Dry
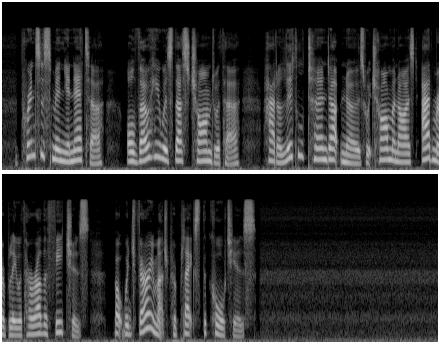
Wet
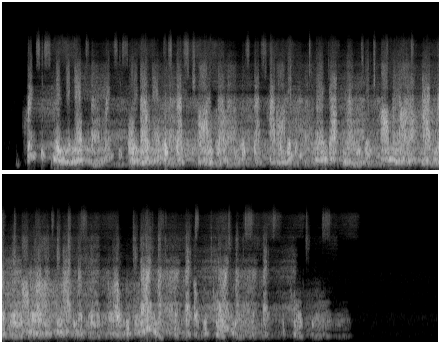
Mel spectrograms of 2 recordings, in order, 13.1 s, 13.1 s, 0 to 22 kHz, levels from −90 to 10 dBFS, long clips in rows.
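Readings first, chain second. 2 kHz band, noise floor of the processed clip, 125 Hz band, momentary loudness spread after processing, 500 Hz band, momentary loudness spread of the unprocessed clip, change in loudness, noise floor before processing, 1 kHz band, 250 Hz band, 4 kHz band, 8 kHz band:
-1.0 dB, -82 dBFS, 0.0 dB, 12 LU, +0.5 dB, 10 LU, -0.5 dB, -56 dBFS, +1.0 dB, -1.5 dB, -5.0 dB, -14.0 dB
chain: local Wiener filter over 15 samples; de-esser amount 80%; spectral noise reduction 21 dB; bass shelf 180 Hz -11.5 dB; noise-vocoded speech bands 16; on a send: delay 1163 ms -5.5 dB; on the sum: gated-style reverb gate 460 ms rising, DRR 9.5 dB; loudspeaker Doppler distortion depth 0.14 ms; trim +2 dB

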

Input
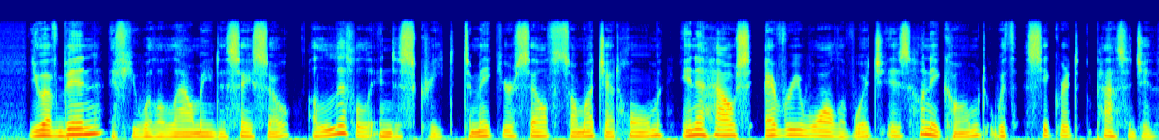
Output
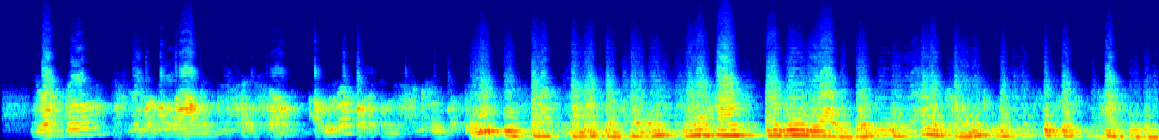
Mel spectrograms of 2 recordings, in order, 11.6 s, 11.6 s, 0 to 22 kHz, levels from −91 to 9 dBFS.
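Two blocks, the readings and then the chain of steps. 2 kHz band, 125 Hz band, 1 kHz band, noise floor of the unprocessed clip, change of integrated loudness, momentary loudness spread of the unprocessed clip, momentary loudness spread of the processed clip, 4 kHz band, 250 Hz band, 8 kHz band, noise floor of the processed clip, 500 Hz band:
-5.0 dB, +5.0 dB, +6.0 dB, -47 dBFS, +4.0 dB, 9 LU, 20 LU, under -15 dB, +3.5 dB, under -30 dB, -43 dBFS, +0.5 dB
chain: elliptic low-pass 1.2 kHz, stop band 70 dB; hum notches 60/120/180/240 Hz; gate with hold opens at -43 dBFS; high-pass 61 Hz 6 dB/octave; high-pass sweep 900 Hz -> 92 Hz, 4.09–5.39 s; overload inside the chain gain 20 dB; doubling 32 ms -13 dB; feedback delay 906 ms, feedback 16%, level -15.5 dB; FDN reverb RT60 0.36 s, low-frequency decay 1.4×, high-frequency decay 0.35×, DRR -9 dB; trim -5 dB

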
